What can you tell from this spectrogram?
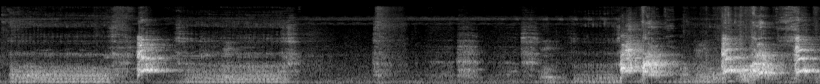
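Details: Dogs in a fight growl low and long, then burst into a cluster of loud overlapping barks.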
